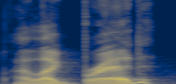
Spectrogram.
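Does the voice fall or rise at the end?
rise. The pitch rises at the end.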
